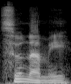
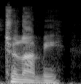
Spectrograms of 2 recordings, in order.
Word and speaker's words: tsunami: Okay, pet peeve: the people who pronounce tsunami as tsunami ought to get slapped.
